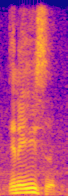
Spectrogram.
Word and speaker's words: iniisip: Like the one that was like hardest for me to get right was iniisip. Am I saying it right? Iniisip? Iniisip.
